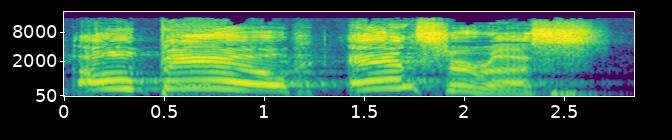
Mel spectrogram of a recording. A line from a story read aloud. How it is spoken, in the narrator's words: called in the name of Baal from morning until noon, shouting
